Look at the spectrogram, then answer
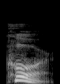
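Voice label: "kor", British English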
